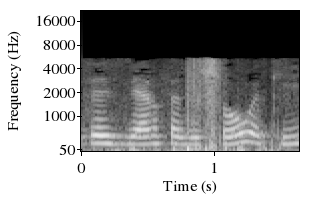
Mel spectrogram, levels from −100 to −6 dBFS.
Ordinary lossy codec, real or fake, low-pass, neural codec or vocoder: MP3, 24 kbps; real; 5.4 kHz; none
